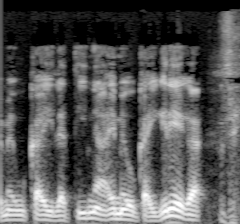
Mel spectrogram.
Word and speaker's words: Mookie: Aparte Muki, por supuesto en castellano se escribiría MUKI o MUKI latina, MUKY, sí. Pero como es el origen del nombre es en inglés, se escribe con dos O, que se escucha U, ¿no?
